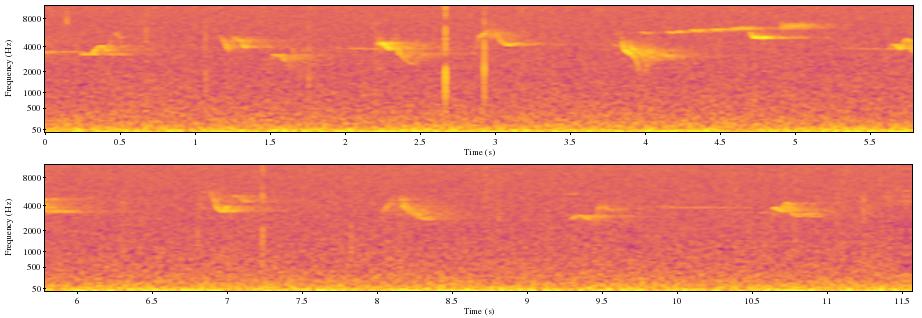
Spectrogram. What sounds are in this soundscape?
Blue-headed Vireo, Black-capped Chickadee, Black-throated Green Warbler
